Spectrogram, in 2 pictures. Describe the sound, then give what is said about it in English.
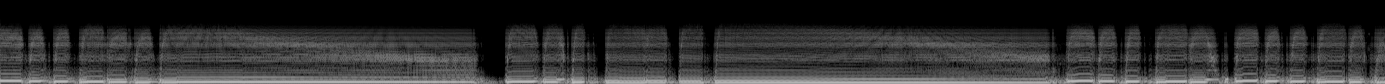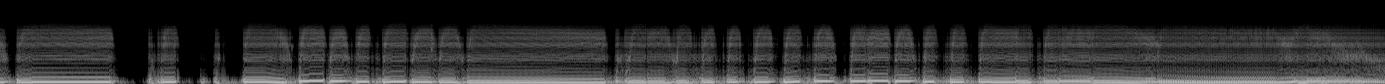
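A bass guitar with dead strings runs through a synth effect, giving a thick, distorted, buzzy synth tone. Both short and long notes play loudly and steadily, with a couple of brief gaps between phrases. “And just the combination of them all, I think it's a really cool sounding solid synth sound that can cover kind of all bases”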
